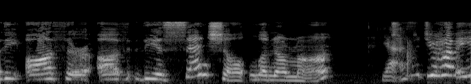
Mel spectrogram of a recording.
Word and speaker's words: Lenormand: what you looked like or even how to pronounce Lenormand. Did I get it right this time? Bravo. Good job. So you are the author of The Essential Lenormand.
